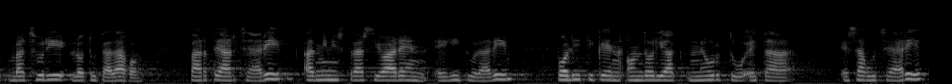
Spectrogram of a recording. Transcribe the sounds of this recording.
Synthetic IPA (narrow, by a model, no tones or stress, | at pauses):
bat͡suɾilo̞t̪ut̪að̞aɣ̞o̞ | paɾt̪e̞aɾt͡se̞aɾiaðminist̪ɾasio̞aɾe̞ne̞ɣ̞it̪uɾaɾi | po̞lit̪ike̞no̞nd̪o̞ɾiakne̞uɾt̪ue̞t̪a | e̞saɣ̞ut͡se̞aɾi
